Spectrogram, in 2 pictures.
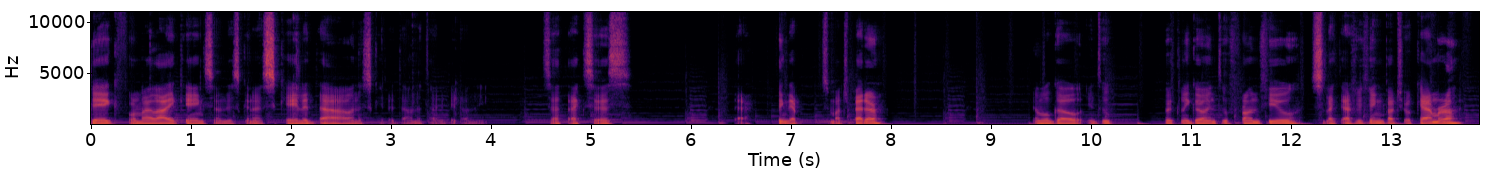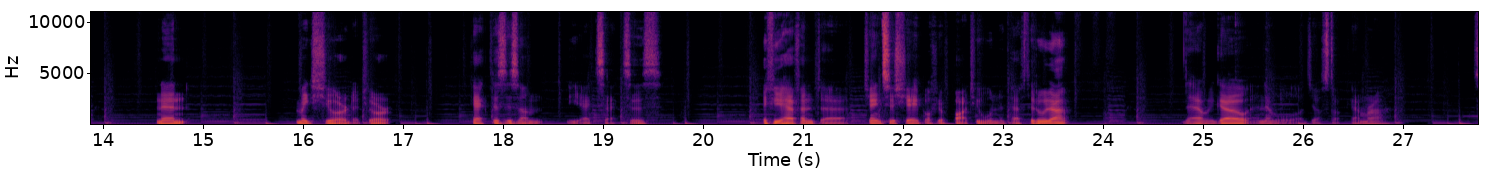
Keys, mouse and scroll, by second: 0.4 s, 1.8 s, 3.2 Tab, 3.5 g, 5.7 click, 6.1-9.2 scroll down 1, 11.3 click, 12.0-12.6 middle drag, 12.6 ctrl+click, 14.2-15.3 scroll up 5, 15.3 g, 20.1-20.8 scroll down 2, 20.8-22.6 scroll down 1, 24.7 drag, 25.2 click, 25.6 g.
